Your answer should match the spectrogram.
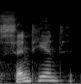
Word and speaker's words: Cntient: So looking at your website, you have, so is it called Sentient? C-N-T-I-E-N-T? Is that how it's pronounced? – Yes, that's correct.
